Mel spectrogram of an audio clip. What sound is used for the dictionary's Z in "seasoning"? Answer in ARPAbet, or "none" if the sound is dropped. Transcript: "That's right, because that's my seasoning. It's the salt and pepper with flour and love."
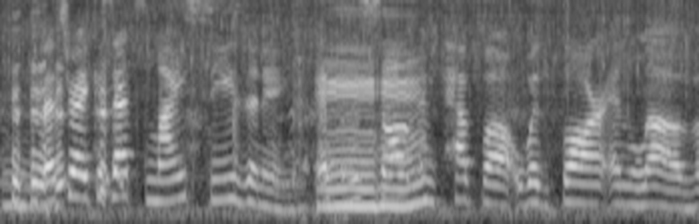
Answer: Z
